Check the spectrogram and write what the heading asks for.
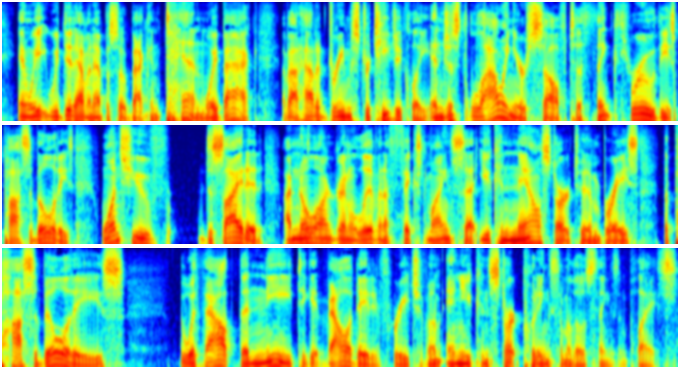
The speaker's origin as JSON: {"language": "English", "region": "Colorado", "country": "United States", "tie": "born or raised there", "moved": "yes", "said": "I grew up in Colorado"}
